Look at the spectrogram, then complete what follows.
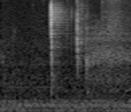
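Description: A phone is set down against a microphone: one sharp close-up knock, followed by a softer clack a moment later, over a low steady rumble. Nobody speaks.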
